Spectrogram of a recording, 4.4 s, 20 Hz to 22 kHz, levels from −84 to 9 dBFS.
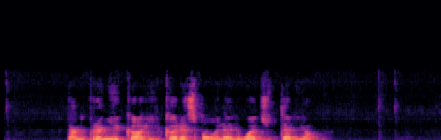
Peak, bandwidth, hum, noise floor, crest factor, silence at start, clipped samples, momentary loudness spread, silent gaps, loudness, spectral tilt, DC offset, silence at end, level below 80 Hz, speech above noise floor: -6 dBFS; 9.8 kHz; none; -67 dBFS; 14 dB; 0.65 s; under 0.1%; 8 LU; none; -18 LUFS; -6 dB/octave; under 0.1%; 1.25 s; -66 dBFS; 50 dB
